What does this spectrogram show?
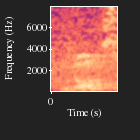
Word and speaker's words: gnomes: Okay, G will be silent, gnomes will be pronounced.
